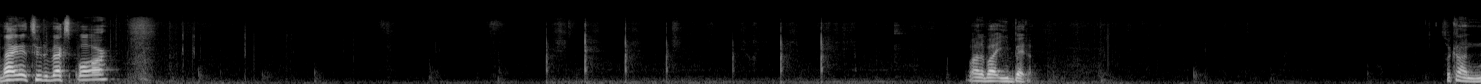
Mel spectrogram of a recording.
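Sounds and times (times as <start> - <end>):
speech: 0.0 - 1.6, 9.7 - 10.4, 14.5 - 14.8
pen scratching while writing: 5.5 - 8.6.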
